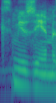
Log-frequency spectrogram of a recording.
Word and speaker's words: Rijksmuseum: Rijksmuseum is actually how you would pronounce that, I think.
